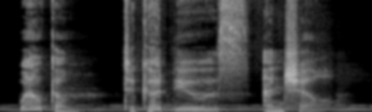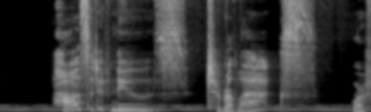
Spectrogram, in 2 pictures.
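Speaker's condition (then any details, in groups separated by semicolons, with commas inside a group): No condition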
